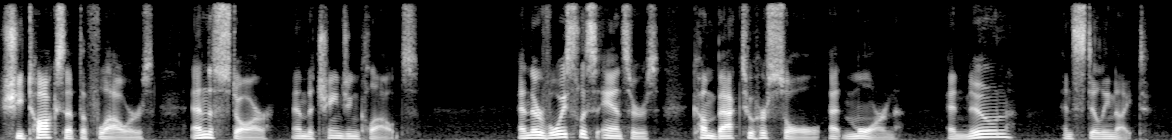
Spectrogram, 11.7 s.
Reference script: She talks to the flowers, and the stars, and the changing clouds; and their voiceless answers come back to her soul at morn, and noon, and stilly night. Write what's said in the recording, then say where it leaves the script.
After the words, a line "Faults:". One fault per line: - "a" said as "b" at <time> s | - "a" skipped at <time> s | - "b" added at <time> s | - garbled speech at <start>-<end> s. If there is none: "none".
She talks at the flowers, and the star, and the changing clouds; and their voiceless answers come back to her soul at morn, and noon, and stilly night.
Faults:
- "to" said as "at" at 0.7 s
- "stars" said as "star" at 2.1 s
